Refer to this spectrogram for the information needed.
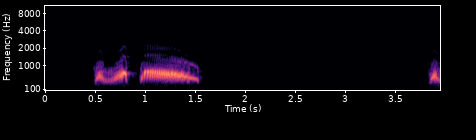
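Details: Caged lure spotted dove cooing to draw in wild birds: a short low coo then a longer steady hollow note, with the next phrase starting after about three seconds of silence.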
